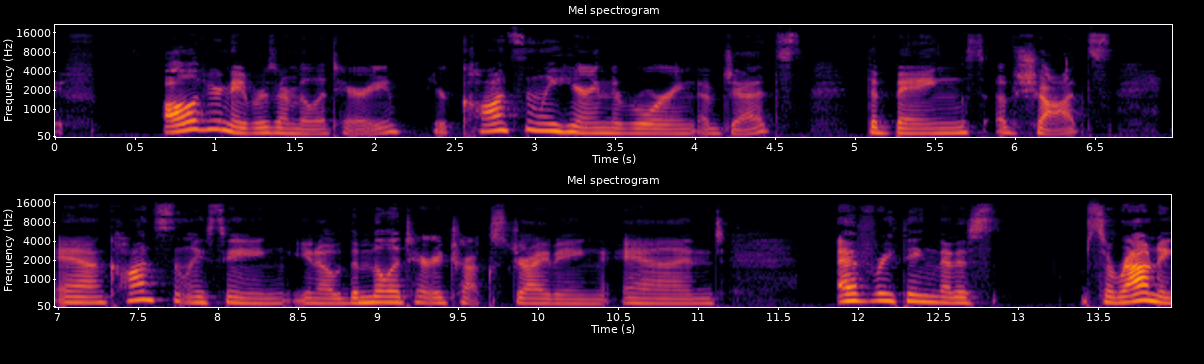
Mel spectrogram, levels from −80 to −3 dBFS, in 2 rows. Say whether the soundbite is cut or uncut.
uncut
